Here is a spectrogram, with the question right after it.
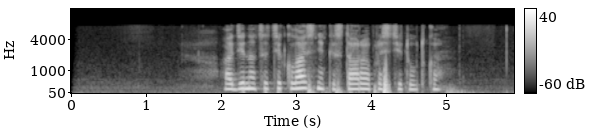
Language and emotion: Russian, neutral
